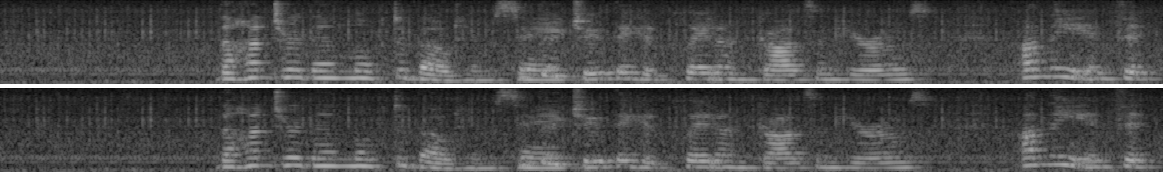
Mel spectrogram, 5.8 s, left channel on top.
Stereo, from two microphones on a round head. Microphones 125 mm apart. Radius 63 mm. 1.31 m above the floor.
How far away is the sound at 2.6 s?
About 2 m.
